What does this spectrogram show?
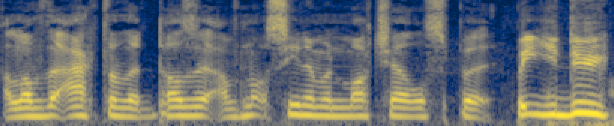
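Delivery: usual speaking voice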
